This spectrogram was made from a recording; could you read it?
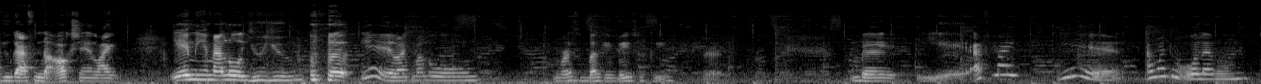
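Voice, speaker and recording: This D.C. vlogger in her 20s has a low-pitched, fairly bright voice. She gives a casual solo explainer in a loose, chatty way, leaning heavily on "like" and laughing easily.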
